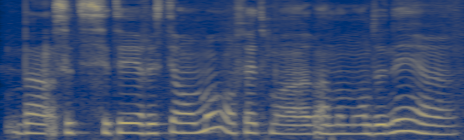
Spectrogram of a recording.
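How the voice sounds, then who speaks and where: Mellow-voiced French woman telling her story. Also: mid-range voice, moderate pace, vocal fry. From northern France. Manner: relaxed, chatty, many fillers and restarts. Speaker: podcast guest. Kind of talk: casual storytelling chat.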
